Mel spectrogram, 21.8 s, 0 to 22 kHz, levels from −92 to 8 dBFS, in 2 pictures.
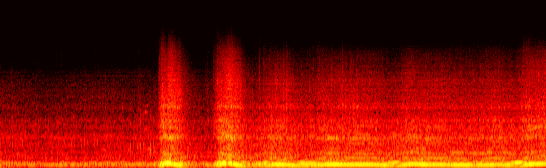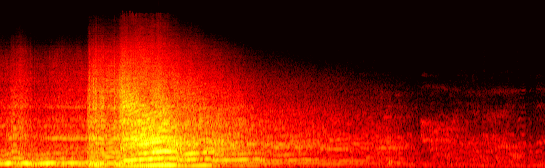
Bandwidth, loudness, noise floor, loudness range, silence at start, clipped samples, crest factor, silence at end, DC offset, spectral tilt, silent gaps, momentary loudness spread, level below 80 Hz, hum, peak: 9 kHz; -19 LUFS; -51 dBFS; 18 LU; 0 s; under 0.1%; 20 dB; 3 s; under 0.1%; -7.5 dB/octave; none; 27 LU; -32 dBFS; none; 0 dBFS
